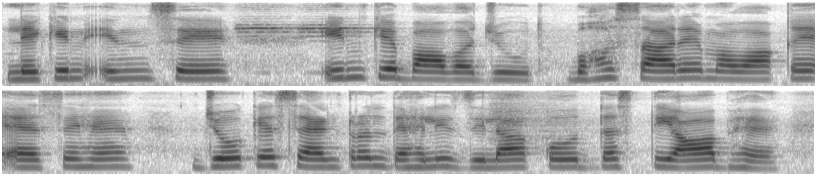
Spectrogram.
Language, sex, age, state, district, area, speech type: Urdu, female, 45-60, Delhi, Central Delhi, urban, spontaneous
